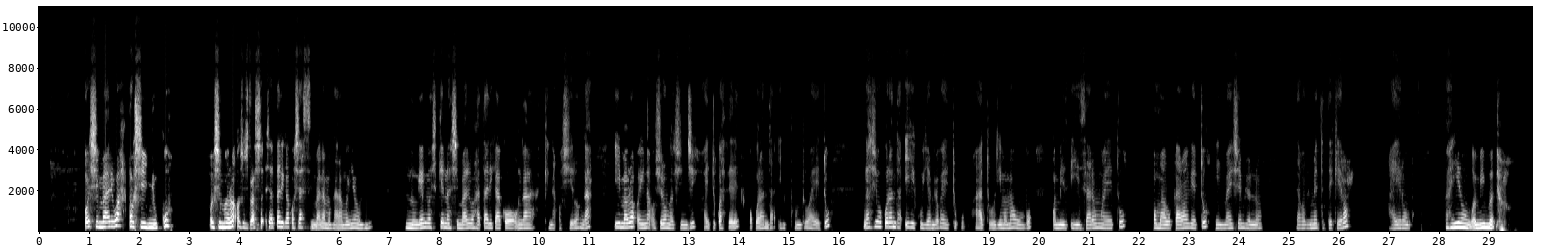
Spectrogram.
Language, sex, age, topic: Oshiwambo, female, 25-35, finance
